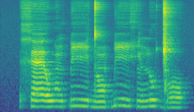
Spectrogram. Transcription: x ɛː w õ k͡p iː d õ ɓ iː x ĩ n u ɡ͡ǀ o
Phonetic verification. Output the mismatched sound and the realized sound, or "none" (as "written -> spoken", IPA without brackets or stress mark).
none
